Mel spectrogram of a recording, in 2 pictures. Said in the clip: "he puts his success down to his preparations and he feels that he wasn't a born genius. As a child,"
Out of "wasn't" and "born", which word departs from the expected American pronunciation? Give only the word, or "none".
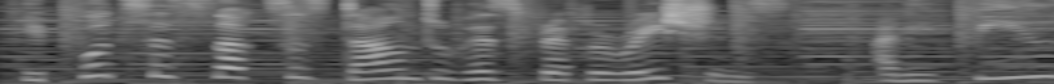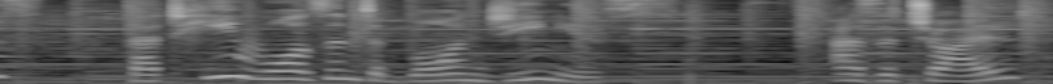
none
